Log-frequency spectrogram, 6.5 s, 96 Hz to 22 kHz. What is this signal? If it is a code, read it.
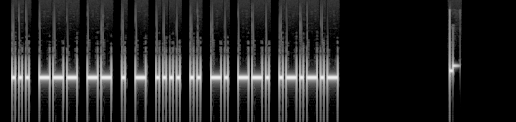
Morse code, heard as a keyed tone, about 28 wpm, 700 Hz. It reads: SOMETHING.
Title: Sentences from Top 1200 Words 28wpm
